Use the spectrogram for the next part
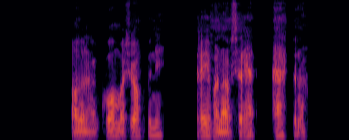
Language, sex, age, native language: Icelandic, male, 40-49, Icelandic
